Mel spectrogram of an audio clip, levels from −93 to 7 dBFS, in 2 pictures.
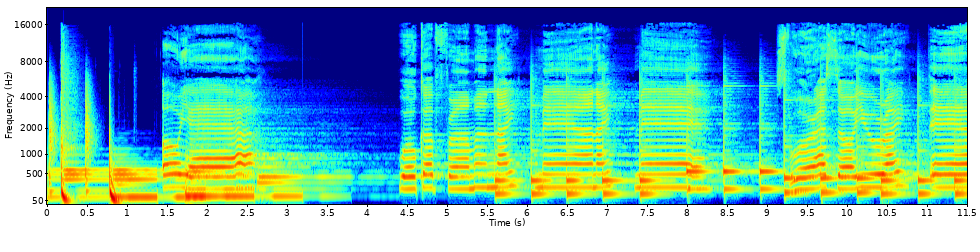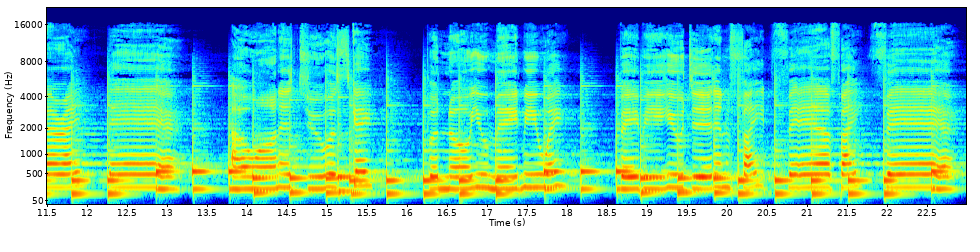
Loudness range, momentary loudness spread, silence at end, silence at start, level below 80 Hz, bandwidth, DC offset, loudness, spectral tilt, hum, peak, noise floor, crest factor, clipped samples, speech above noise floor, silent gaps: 3 LU; 7 LU; 0 s; 0 s; -32 dBFS; 17 kHz; under 0.1%; -15 LUFS; -5.5 dB/octave; none; 0 dBFS; -47 dBFS; 14 dB; under 0.1%; 33 dB; none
